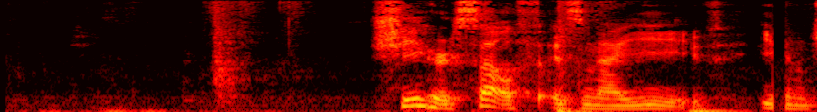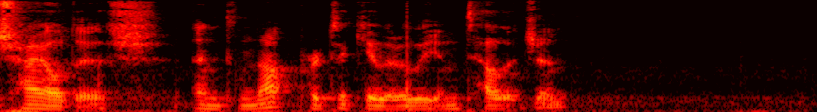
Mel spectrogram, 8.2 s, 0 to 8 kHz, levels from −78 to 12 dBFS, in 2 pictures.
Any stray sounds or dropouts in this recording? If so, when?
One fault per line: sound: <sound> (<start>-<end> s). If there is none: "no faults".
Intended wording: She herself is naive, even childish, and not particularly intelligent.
sound: dropout (3.9-3.9 s)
